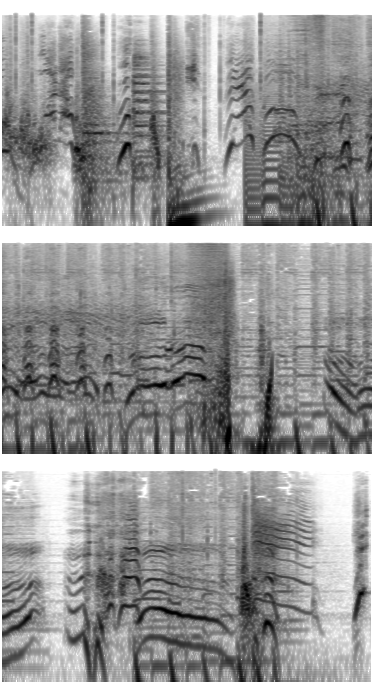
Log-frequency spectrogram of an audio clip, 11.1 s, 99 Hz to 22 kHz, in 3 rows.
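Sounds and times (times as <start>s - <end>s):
cartoon voices yelping: 2.2s - 5.8s.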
